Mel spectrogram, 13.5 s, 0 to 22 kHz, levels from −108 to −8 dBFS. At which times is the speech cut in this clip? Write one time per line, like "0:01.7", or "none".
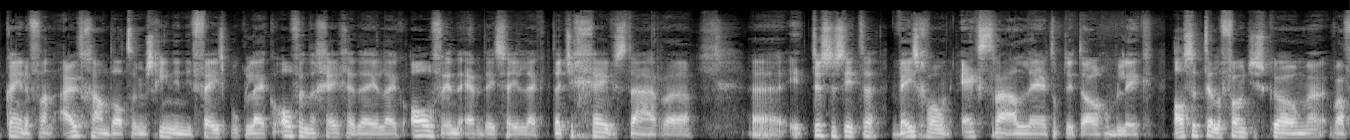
0:05.5
0:08.9
0:11.6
